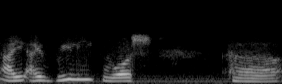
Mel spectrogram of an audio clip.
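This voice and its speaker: A man's fairly high-pitched voice with a Castilian accent. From Spain. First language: Spanish. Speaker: author. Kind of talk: podcast interview. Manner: halting, with repeated words.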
